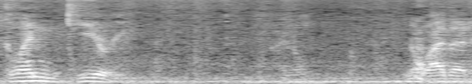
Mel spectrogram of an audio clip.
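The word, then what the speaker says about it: Glen Garioch: Glengarioch, pronounced Glengarry, some sort of Gaelic pronunciation. So for your proof hounds, That sounds pronounced. yeah, What? in Old Gaelic it's pronounced Glengarry.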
